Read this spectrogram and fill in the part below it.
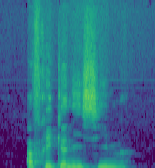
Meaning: superlative degree of africain: Very or most African
- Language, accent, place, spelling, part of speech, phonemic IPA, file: French, France, Lyon, africanissime, adjective, /a.fʁi.ka.ni.sim/, LL-Q150 (fra)-africanissime.wav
